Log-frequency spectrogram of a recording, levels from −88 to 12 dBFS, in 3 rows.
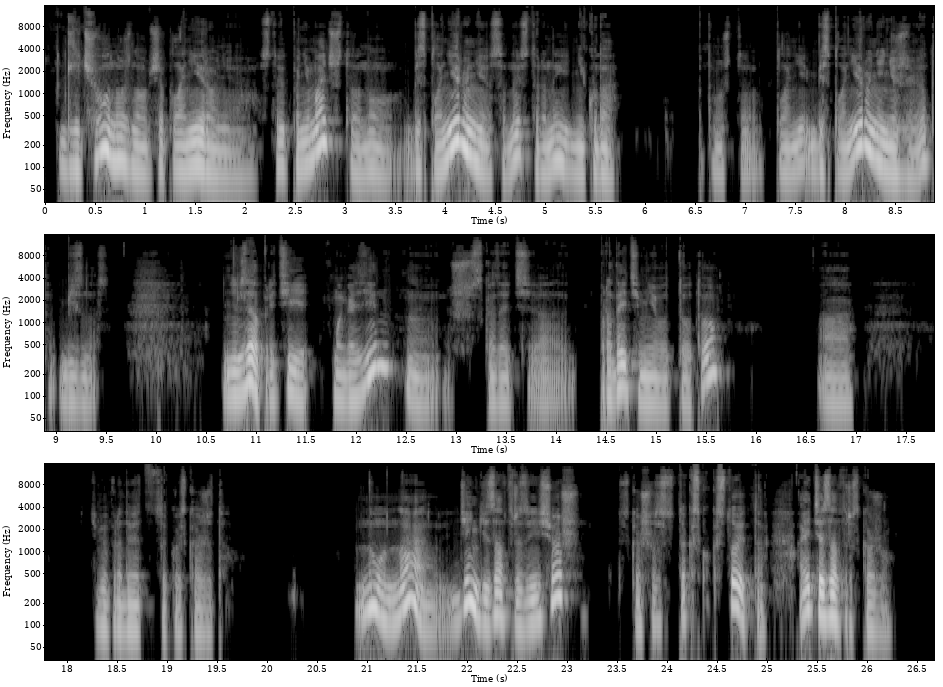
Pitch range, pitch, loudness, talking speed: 90-150 Hz, 105 Hz, -19 LUFS, 120 wpm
